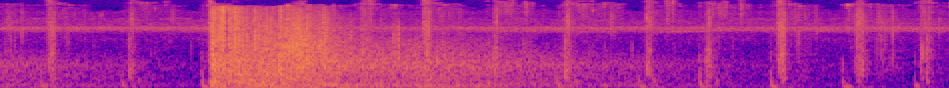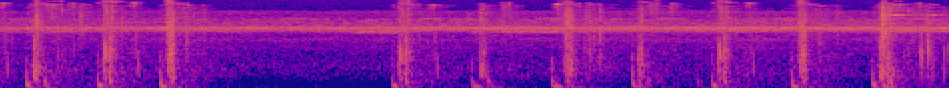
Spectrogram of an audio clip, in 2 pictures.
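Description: Footsteps run quickly through grass.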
